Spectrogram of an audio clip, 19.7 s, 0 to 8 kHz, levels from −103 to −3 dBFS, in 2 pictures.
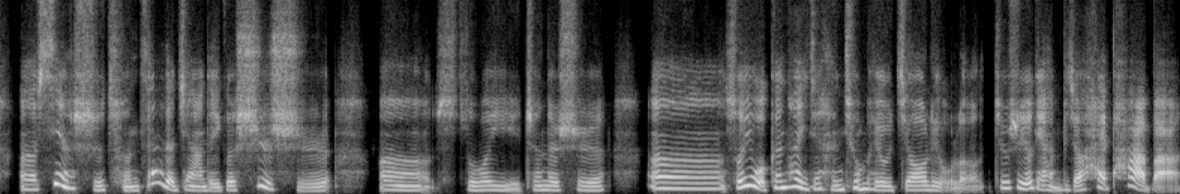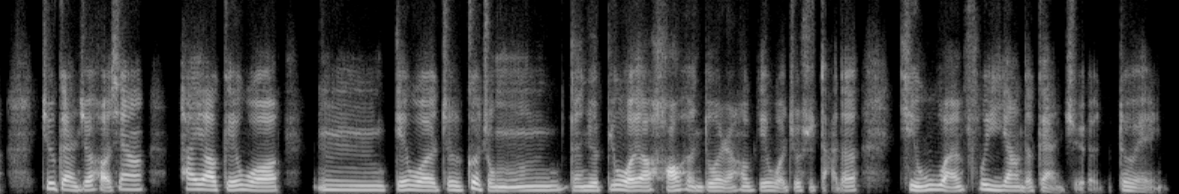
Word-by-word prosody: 呃， 195 0 -1
现 320 - +4
实 175 -7 0
存 165 -3 -3
在 - - -5
的 - - +5
这 180 +1 -3
样 160 -2 0
的 150 - -3
一 145 - -2
个 175 - +1
事 295 - +2
实。 155 -6 -3 0.4
呃， 175 -2 -2
所 175 0 -3
以 175 -1 -4
真 180 0 -3
的 175 - 0
是， 170 0 -3 0.3
呃， 235 -1 +1
所 275 - +4
以 - - +6
我 - - +7
跟 270 0 +3
她 305 +1 +5
已 260 - +4
经 225 - -3
很 195 -5 -2
久 270 - +2
没 220 -2 0
有 170 -1 0
交 175 +2 +1
流 170 -3 -2
了， 320 -1 -5
就 255 - -2
是 255 - +2
有 225 - +5
点 280 +1 0
比 200 - -7
较 170 -1 +2
害 - - +2
怕 - - +4
吧。 - - +2 0.3
就 235 -1 0
感 185 -6 +1
觉 180 - +1
好 185 - +2
像 195 -1 -2 0.3
她 210 -2 0
要 195 -3 +6
给 175 0 -1
我 160 -4 +3 0.3
嗯， 180 -2 -3
给 180 - +1
我 170 -3 +2
就 175 0 -2
各 235 +6 +3
种 160 +2 -1
感 160 0 -2
觉 160 - +2
比 190 +5 -5
我 180 -5 +5
要 160 -1 +4
好 155 +1 +3
很 165 -4 -3
多， 155 0 0
然 135 -1 -3
后 160 - -3
给 160 -1 -4
我 155 - -3
就 155 - -6
是 150 -1 -7
打 - - -10
得 165 +2 -3 0.3
体 185 - -1
无 170 +4 +2
完 160 -4 +1
肤 205 +2 -3
一 180 -3 0
样 165 -2 -1
的 - - -4
感 - - -6
觉。 - - -11
对。 - - -6
180 Hz, 255 characters per minute, -26 LUFS, 165-205 Hz, 0.4 s, 我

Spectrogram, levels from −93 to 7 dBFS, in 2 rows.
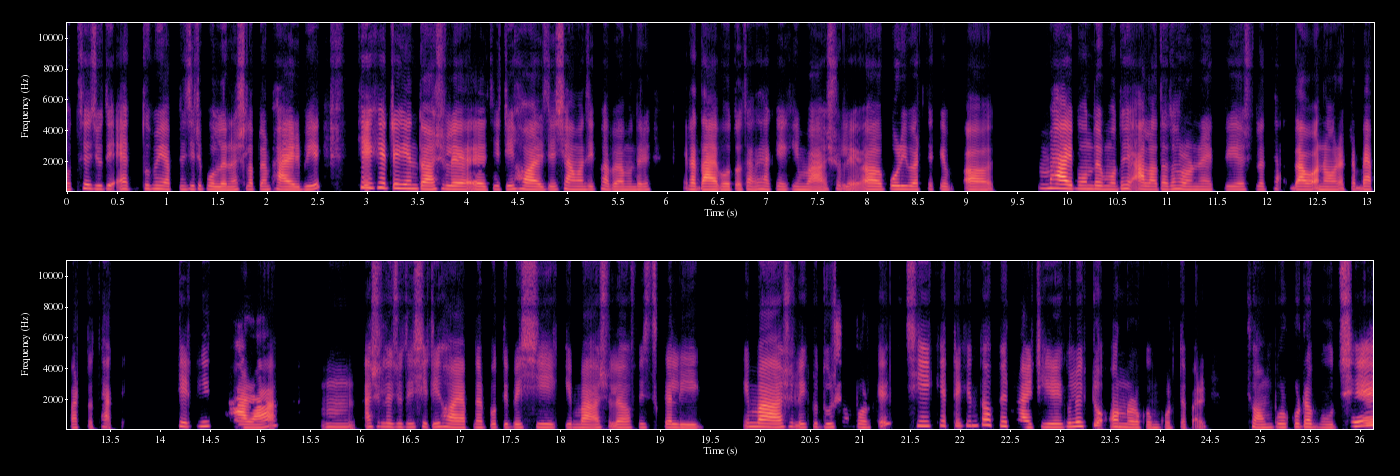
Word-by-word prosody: হচ্ছে, 200 +7 -9
যদি 220 +1 -3
একদমই 230 +1 -4
আপনি 210 +1 -14
যেটি 215 +1 -5
বললেন, 185 -1 +2
আসলে 205 0 -3
আপনার 200 0 -4
ভাইয়ের 185 -1 +6
বিয়ে। 220 +5 0 0.4
সেইক্ষেত্রে 295 -2 +4
কিন্তু 240 -3 +1
আসলে 225 -1 0 0.2
অ্যা 195 - +4
যেটি 210 0 -5
হয় 200 -2 +7
যে, - - -3
সামাজিকভাবে 195 -1 -1
আমাদের 180 +1 -4 0.4
একটা 205 -1 +2
দায়বদ্ধতা 190 +2 +4
থাকে। 200 0 -5
কিংবা 185 -2 -1
আসলে 215 -4 -6 0.2
আ - - +7 0.2
পরিবার 210 -2 +1
থেকে 200 -1 -10 0.3
আ - - +6 0.8
ভাই 265 -2 +11
বোনদের 230 -1 0
মধ্যে 235 +4 -2
আলাদা 200 0 +2
ধরনের 195 -4 -1
একটি 195 - -16
আসলে 195 +1 -8
থা 225 - -10 0.2
দেওয়া-নেওয়ার 185 -2 +4
একটা - - -9
ব্যাপার 200 0 0
তো - - -9
থাকে। - - -5 0.6
সেটি 265 +1 -3 0.2
ছাড়া 195 -2 +4 0.6
উম 220 0 -5 0.2
আসলে 235 0 -4
যদি 220 0 -6
সেটি 225 -1 -4
হয় 210 -1 +5
আপনার 205 +1 -4
প্রতিবেশী 205 +1 -4 0.2
কিংবা 200 0 0
আসলে 200 - -4
অফিস 205 0 -11
কলিগ, 190 -2 -1 0.4
কিংবা 240 -1 +5 0.2
আসলে 245 +2 -5
একটু 225 +2 -10
দূর 215 - -3
সম্পর্কে, 215 - -6 0.3
সেই 300 -1 +1
ক্ষেত্রে 310 -2 -5
কিন্তু 310 +3 -7
আপনার 285 -3 -4
criteria 215 0 +1
গুলো 245 - -1
একটু - - -6 0.2
অন্যরকম 190 -5 -1
করতে 170 +1 -8
পারেন। - - -9 0.5
সম্পর্কটা 215 +3 -1
বুঝে, 190 +8 -1
210 Hz, 165 wpm, -27 LUFS, 195-230 Hz, 0.8 s, ভাই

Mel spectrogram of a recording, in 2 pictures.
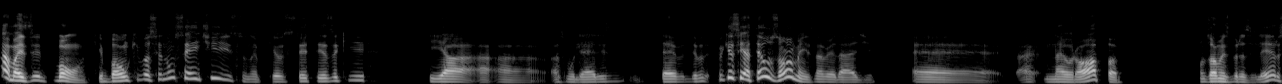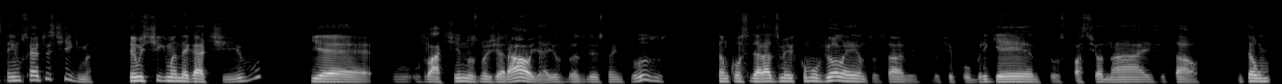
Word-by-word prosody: Ah, - - +8
mas 180 -2 +8
e 190 -4 -2
bom, 140 - +3
que - - -8
bom 155 +7 +3
que 180 - -16
você 225 0 -4
não 280 +6 -5
sente 270 -3 -4
isso, 205 - -7
né. 120 -2 -15
Porque - - -11
eu 125 - -4
certeza 145 +5 -6
que 195 +3 -11 0.6
que 135 -1 -2
a 130 - +5
a 110 -3 -9
as 110 +2 -17
mulheres 115 +2 -7 0.5
devem 125 -1 -1
deva 135 +4 -11
porque, 225 +8 +1
assim, 295 - 0
até 295 - +4
os 350 - +3
homens, 130 - +1
na 125 - -8
verdade, 110 -3 -8 0.4
eh, 105 -4 -8 0.2
na - - -16
na 120 0 -7
Europa, 115 - +2 0.8
os 130 - -12
homens 135 -2 +4
brasileiros, 125 - -5
têm 175 +1 -1
um - - -3
certo 205 +8 -1
estigma. 170 - -10 0.4
Tem 170 - +8
um - - +8
estigma 170 -1 +1
negativo, 145 - 0 0.5
que 140 -1 +4
é 120 -4 +4 0.2
os 120 0 -23
latinos, 135 +4 +1
no 130 -2 -3
geral, 120 +8 +7
e 105 - -6
aí 105 +2 -6
os 110 - -10
brasileiros 115 -1 -8
estão 115 - -11
inclusos, 140 - -5 0.4
são 140 -1 -1
considerados 145 0 +4
meio 150 -2 +1
como 155 +1 -1
violentos, 145 - +3
sabe, 105 -4 -4
do - - -22
tipo, 110 - -13
briguentos, 120 -2 +1
passionais 115 -1 -5
e 110 - -22
tal. 105 -2 -3 0.4
Então 145 -1 +3
125 Hz, 165 wpm, -26 LUFS, 115-160 Hz, 0.8 s, Ah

